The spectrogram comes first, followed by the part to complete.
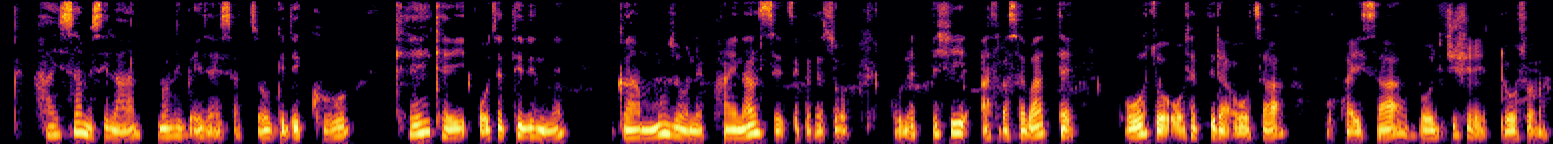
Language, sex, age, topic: Gamo, male, 18-24, government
